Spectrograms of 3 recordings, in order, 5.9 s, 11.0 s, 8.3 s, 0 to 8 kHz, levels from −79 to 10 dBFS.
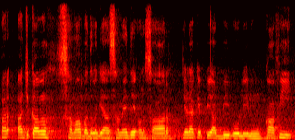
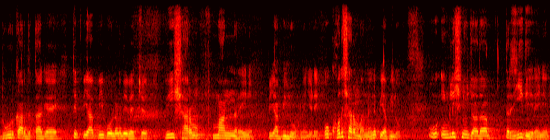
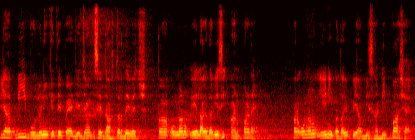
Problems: none marked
